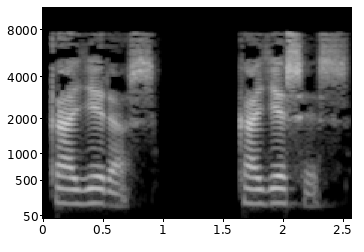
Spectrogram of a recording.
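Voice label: "cayeras", Spanish; verb-conjugator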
